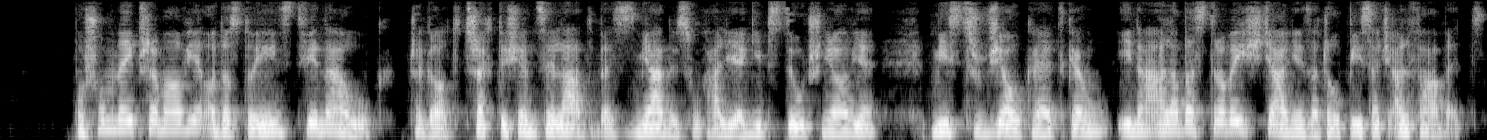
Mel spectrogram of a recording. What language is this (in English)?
Polish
